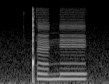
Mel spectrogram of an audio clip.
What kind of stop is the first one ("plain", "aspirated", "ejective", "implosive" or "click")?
click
